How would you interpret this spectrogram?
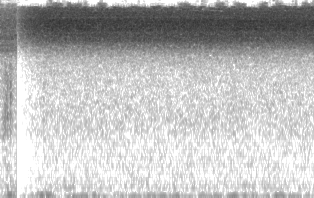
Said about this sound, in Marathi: ते किडे असतात ना त्यांचा स्वतः आवाज येते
